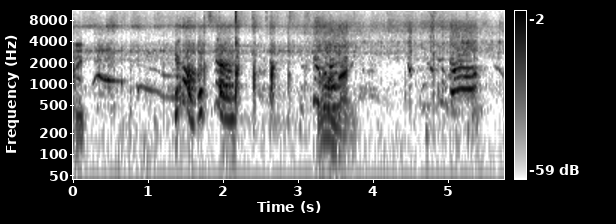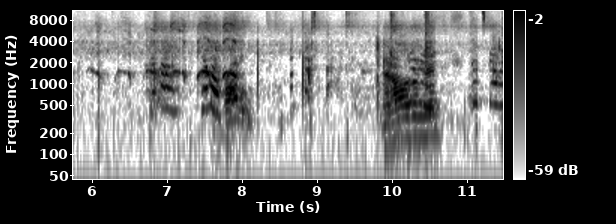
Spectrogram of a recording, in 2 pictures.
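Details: Several Golden Retriever puppies let out scattered bursts of harmonic whimpers and yelps, some sliding downward, with quiet gaps between and a person's voice in the background.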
